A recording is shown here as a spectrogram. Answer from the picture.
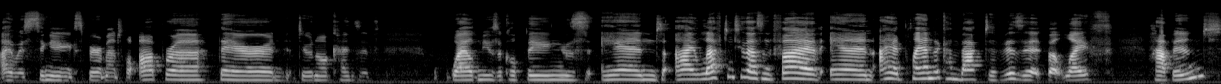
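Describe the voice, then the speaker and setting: In a fairly high pitch with ordinary variation, a woman talks at a fairly slow pace. Her tone is bright and sharp, with big swings in loudness. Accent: American. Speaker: sound artist and musician. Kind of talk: casual livestream chat. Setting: livestream.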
